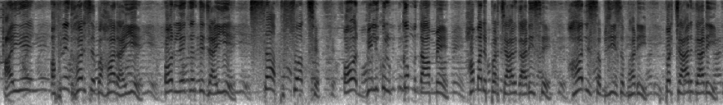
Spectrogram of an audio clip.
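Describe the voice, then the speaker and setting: A man's extremely high-pitched, energetic voice with lively intonation over music in the background. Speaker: announcer. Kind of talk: street advertising announcement. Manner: loud, energetic.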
